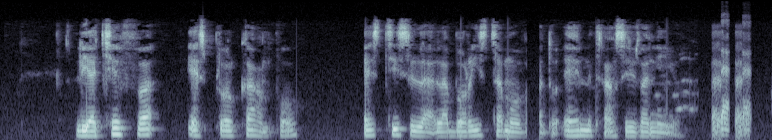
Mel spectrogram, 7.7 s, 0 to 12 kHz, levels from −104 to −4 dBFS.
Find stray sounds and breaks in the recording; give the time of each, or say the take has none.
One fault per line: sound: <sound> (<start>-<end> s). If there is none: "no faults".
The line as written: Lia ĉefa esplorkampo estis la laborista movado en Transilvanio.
sound: dropout (5.3-5.4 s)
sound: laugh (7.1-7.5 s)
